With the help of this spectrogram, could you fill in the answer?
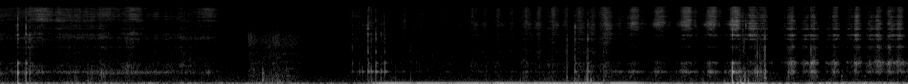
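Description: A makeup brush brushes and rubs a hollow white plastic supplement pill bottle with a paper label close to the microphone. Soft, raspy scratching strokes come in quick, uneven repeats over a low rumble. They pause briefly after about two seconds, then return louder and denser with bright, crisp edges.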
